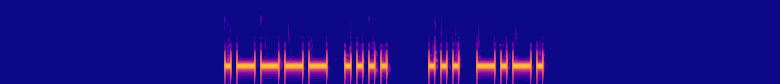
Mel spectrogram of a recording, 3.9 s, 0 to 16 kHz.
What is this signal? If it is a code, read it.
Morse code, heard as a keyed tone, about 40 wpm, 700 Hz. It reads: 1H SC
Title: Winter Field Day Exchanges 40wpm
